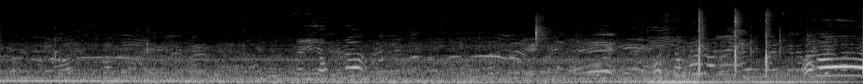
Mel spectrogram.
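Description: Young men call out to each other across an open field, heard from a distance.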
